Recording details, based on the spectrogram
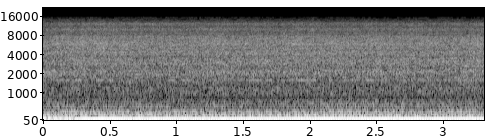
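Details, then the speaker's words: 1985 Chevrolet C10 V8 cold start after new distributor cap and new vacuum hose to stop vacuum leaks: started right up with two pumps, fast idle about 1,600 rpm warming versus 2,000 before; deep steady even rumble, no misses. "started right up I only pumped it twice she's idling a lot better she was at around 2,000 the last time as she was warming up this time looks like it's about 1,600 so yeah a lot happier"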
